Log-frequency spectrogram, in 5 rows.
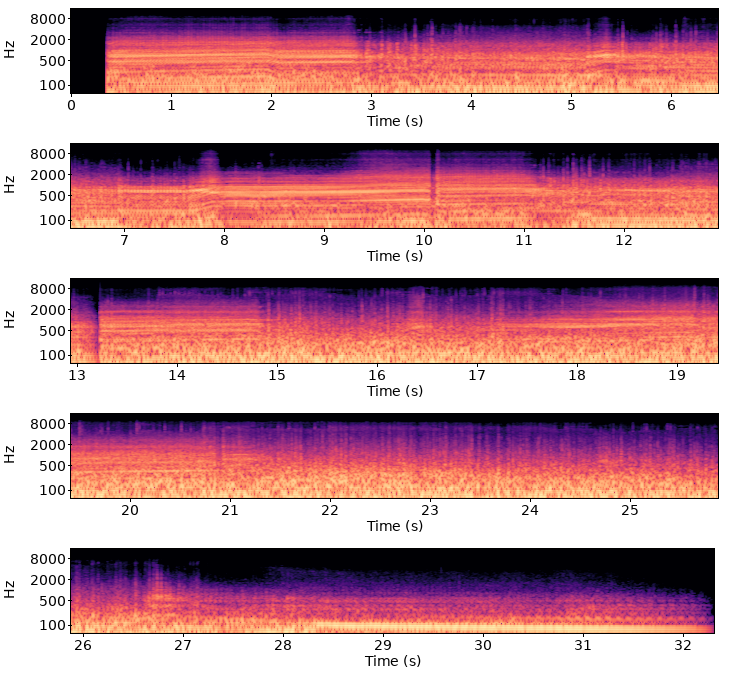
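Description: Ford Shelby GT500's supercharged 5.2-litre V8 and exhaust under hard acceleration, its pitch rising repeatedly through the gears with short breaks at the upshifts. Near the end it eases off to a low, steady rumble.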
